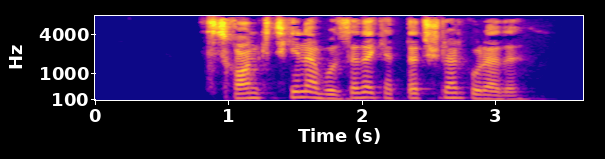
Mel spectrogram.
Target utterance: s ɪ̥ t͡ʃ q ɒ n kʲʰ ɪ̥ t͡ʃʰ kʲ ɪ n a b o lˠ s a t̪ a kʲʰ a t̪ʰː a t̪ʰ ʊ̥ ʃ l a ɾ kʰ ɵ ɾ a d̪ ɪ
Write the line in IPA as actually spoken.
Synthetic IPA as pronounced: s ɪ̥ t͡ʃ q ɒ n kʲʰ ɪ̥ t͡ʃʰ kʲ ɪ n a b o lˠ s a d̪ a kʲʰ a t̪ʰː a t̪ʰ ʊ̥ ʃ l a ɾ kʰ ɵ ɾ a d̪ ɪ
